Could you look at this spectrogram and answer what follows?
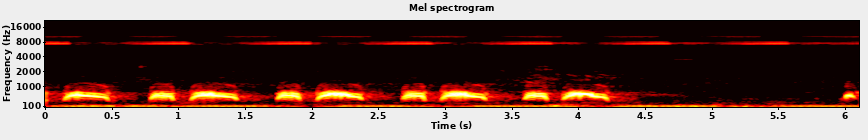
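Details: Steady series of soft, arched coos from a wild dove, alternating short and longer notes at about one per second, then falling silent, with a faint low hum behind.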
